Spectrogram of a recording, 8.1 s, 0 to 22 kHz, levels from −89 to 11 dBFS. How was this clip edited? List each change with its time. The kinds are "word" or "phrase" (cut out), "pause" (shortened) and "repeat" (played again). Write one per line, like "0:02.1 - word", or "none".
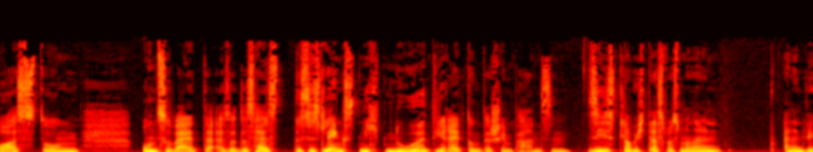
0:02.9 - pause
0:05.8 - pause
